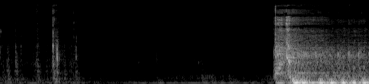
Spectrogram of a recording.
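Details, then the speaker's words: Yamaha Kodiak 450 ATV after no-start, old starter solenoid had power but wouldn't pull in, replaced with new one: after a pause it catches at once into an even, steady single-cylinder idle without misses or knocks; normal start and idle. "So we have the new start solenoid installed. Battery hooked back up. Old one had power going to it, but this wouldn't pull in. Let's see if we'll start up."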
